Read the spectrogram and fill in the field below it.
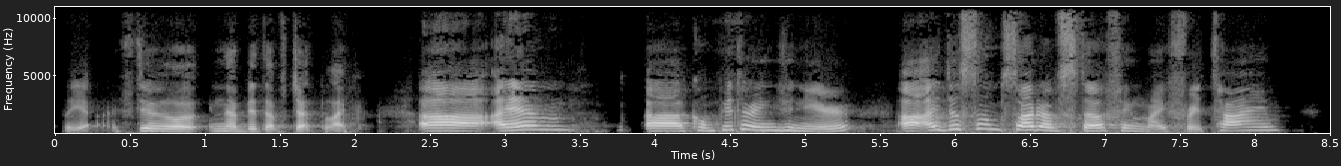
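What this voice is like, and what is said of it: Brazilian-accented English. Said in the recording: “I am from Brazil, so sorry about my accent.”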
